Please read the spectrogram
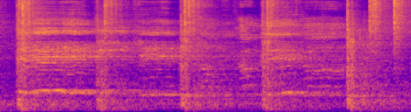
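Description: Hawaiian hula chant (mele): a chanting voice holds a long note over evenly spaced percussion strokes, a little under one a second.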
